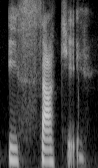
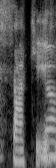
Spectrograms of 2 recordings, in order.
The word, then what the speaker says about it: Isake: name so I can't so it's isaki no yeah that's correct isaki isaki I love it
